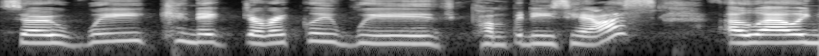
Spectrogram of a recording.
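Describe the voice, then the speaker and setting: High-pitched and bright, sharp in tone, a woman with an Australian accent speaks at a moderate pace with ordinary pitch variation in a dry, close sound with no echo. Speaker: software company representative. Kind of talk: trade show interview.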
